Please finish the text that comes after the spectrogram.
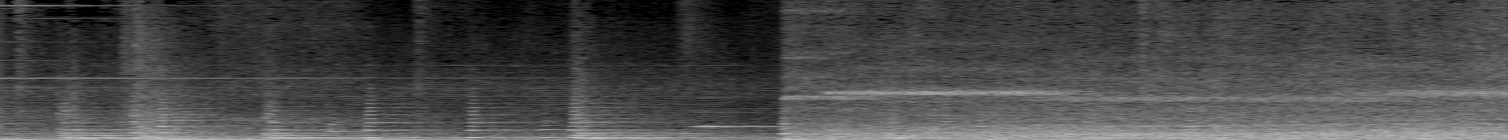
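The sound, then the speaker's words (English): A subway train in the United States rumbles loudly past with harmonic tones, then a dense roar of wheels on track takes over, topped by a sustained high-pitched wheel squeal. Continuous, with no voices. “I remember taking trains in different countries”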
